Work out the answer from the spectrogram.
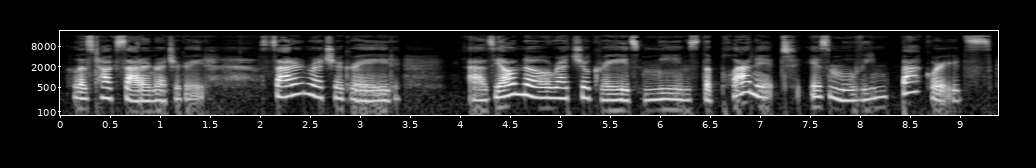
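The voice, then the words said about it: Weak sick voice with sniffling. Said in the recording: “I have a little bit of my voice back and I'm not coughing up a storm... I'm sorry my voice is off and if you hear me sniffling”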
